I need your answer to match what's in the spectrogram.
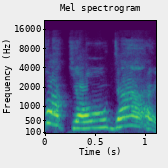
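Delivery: shrill, very high, very loud, furious pissed-off yell. Retelling how a killer reacted to victims that wouldn't die: imitating someone angry. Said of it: "He got pissed".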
